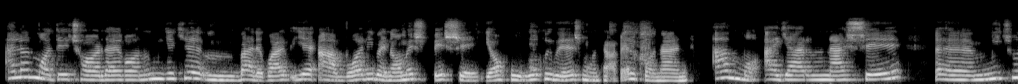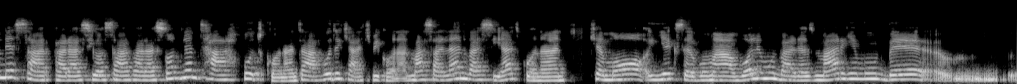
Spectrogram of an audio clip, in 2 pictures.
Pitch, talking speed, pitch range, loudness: 215 Hz, 125 wpm, 195-245 Hz, -14 LUFS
